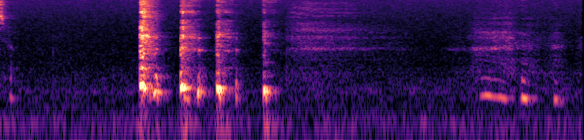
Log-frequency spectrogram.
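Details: Woman speaking on a radio-style talk whose illness is affecting her voice; a run of four sharp, loose coughs in quick succession, then a quieter breath and a faint voiced sound; cough.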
